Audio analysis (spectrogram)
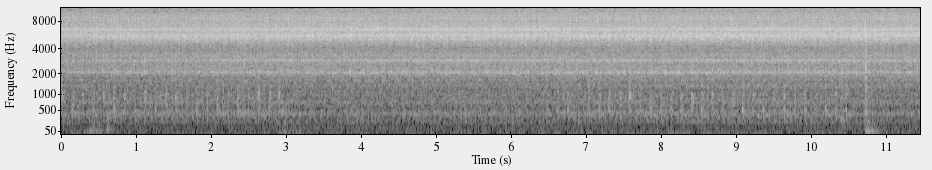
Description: knocking noise, coming from the engine bay. mazda 3 2011 2.0l. turns out its coming from the air conditioning compressor.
